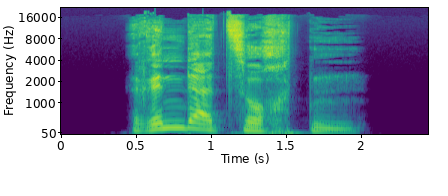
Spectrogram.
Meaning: plural of Rinderzucht
- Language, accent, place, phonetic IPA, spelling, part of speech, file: German, Germany, Berlin, [ˈʁɪndɐˌt͡sʊxtn̩], Rinderzuchten, noun, De-Rinderzuchten.ogg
